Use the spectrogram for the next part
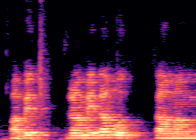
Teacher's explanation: There's a tendency to pause after pavitram, but there's no pause there. It's a short syllable.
